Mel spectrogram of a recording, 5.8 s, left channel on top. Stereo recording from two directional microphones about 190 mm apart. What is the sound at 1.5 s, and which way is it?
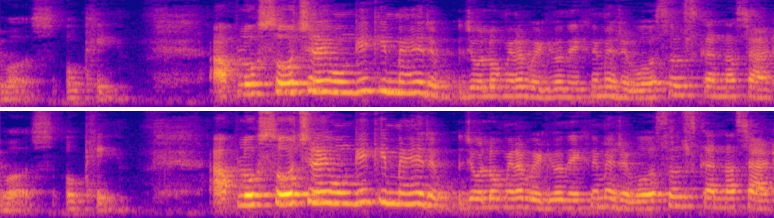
A woman's voice, 45° right (ahead or behind).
